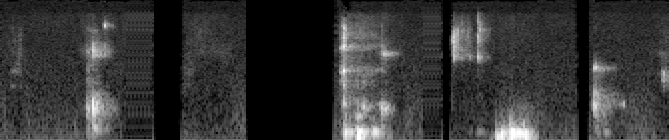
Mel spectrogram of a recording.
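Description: Sharp clunks and knocks of a microphone being unplugged and rattled, in a few irregular bursts with brief quiet gaps between, no one speaking.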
